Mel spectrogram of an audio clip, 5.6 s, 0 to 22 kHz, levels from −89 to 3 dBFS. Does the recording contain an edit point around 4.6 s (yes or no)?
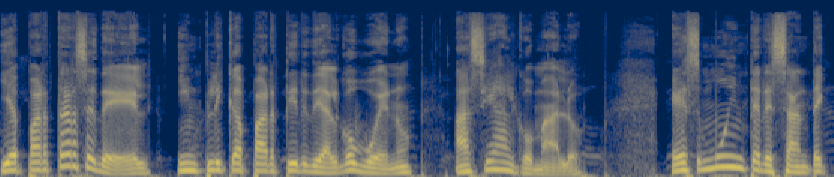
no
